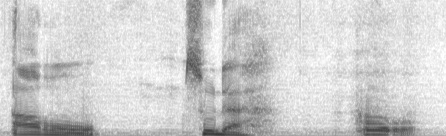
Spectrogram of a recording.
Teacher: Kemudian nanti akhfi diringankan dikurangi getarannya jadi ar.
